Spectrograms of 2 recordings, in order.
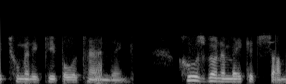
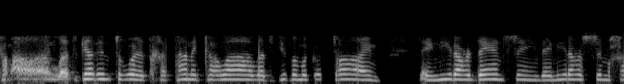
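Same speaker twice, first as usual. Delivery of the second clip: very high, rousing scream; 10 semitones higher than usual. Retelling a story where the rabbi pulls guests to dance: imitating a rabbi screaming. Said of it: "And he's screaming".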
